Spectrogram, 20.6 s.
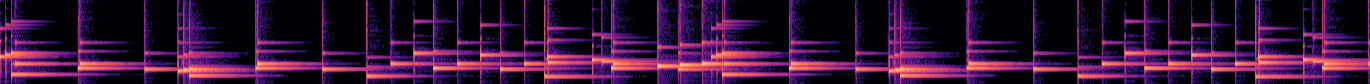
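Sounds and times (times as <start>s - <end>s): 
music box: 0.0s - 20.5s.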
